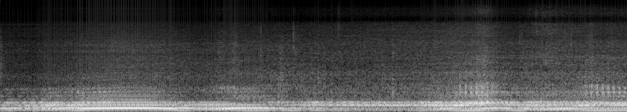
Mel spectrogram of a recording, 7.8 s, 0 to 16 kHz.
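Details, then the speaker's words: 2001 Mustang GT Bullitt after replacing a broken starter believed to have caused a horrific noise: smooth, even engine note rising and falling with throttle on test drive, no grinding or clunking; normal running. "took the car for a test drive ran really good so haven't heard the noise since and I'm pretty sure that's what it was"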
